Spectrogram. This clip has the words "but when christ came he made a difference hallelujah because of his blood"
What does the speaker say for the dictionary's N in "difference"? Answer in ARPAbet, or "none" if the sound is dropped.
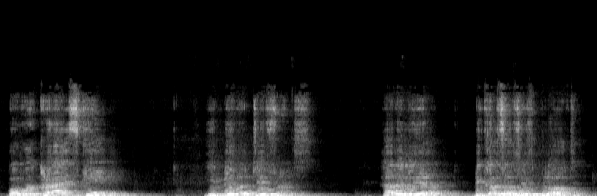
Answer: N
